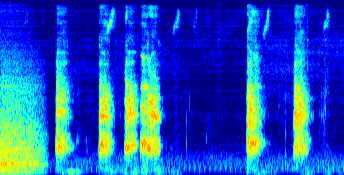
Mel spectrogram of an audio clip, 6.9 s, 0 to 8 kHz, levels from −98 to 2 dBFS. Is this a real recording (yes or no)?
no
